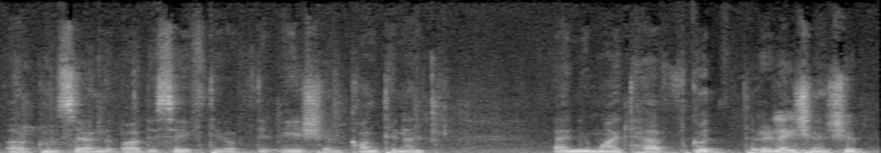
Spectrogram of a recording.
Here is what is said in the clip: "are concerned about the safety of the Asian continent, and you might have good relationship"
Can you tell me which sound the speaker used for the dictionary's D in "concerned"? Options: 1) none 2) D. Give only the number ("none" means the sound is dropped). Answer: 2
